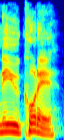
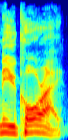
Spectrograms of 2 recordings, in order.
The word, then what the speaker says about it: Niu Kore: names properly that's good he was saying niu kore instead of new corey that is that's great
